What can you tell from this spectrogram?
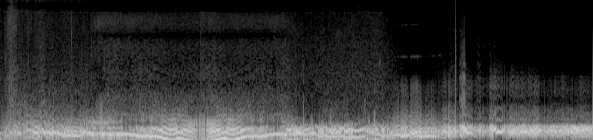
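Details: Stomach growling (borborygmi).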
